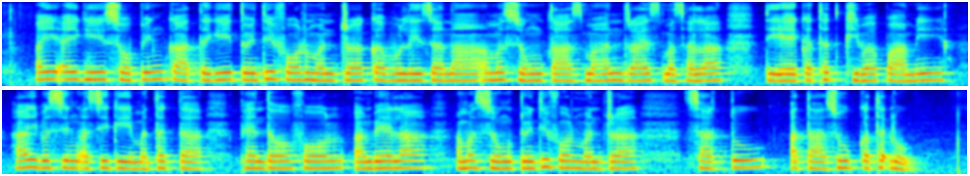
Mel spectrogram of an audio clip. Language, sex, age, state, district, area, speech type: Manipuri, female, 30-45, Manipur, Bishnupur, rural, read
